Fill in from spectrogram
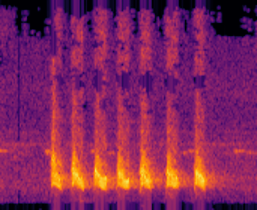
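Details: Female pale-breasted thrush gives seven evenly spaced, buzzy descending notes in one fast series against a quiet background.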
